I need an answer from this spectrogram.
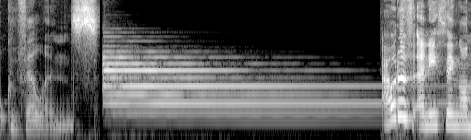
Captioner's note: bell chimes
